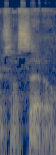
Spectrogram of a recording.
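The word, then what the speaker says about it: Saucedo: two and one cetto is the pitcher Taylor cetto so that's how you pronounce it got it two in one pitch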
